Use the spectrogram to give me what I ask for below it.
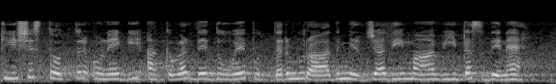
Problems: constant background noise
